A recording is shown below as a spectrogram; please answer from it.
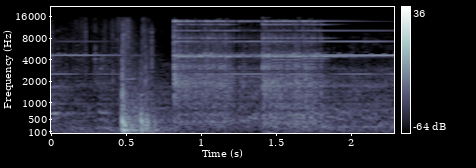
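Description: Telephone bell ringing in two rings, with a short break about half a second in. A sharp knock falls in the break.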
